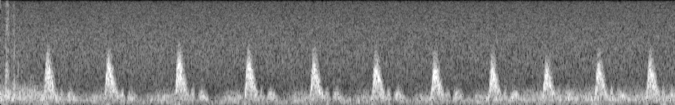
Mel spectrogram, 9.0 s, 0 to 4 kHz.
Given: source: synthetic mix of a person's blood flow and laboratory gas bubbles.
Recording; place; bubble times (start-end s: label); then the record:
Doppler ultrasound of blood flow; subclavian vein
0.04-0.26 s: bubbles
From the record:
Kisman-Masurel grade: 111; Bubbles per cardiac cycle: 1 to 2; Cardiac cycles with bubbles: 1 to 10%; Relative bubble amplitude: barely perceptible (0.100 to 0.250); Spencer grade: 1 (occasional bubble signal discernible with the cardiac motion signal, with majority of cardiac periods free of bubbles); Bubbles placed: anywhere in the cardiac cycle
